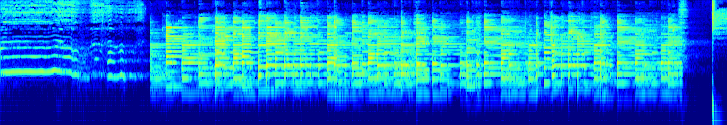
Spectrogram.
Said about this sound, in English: It's an instrument. It's got strings on it. It's twangy. It's a banjo. That's the sound a banjo makes. That's one of the sounds a banjo makes.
